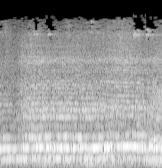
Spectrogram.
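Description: Hindu devotional mantra chanting, a voice holding long, steady sung notes without a break.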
